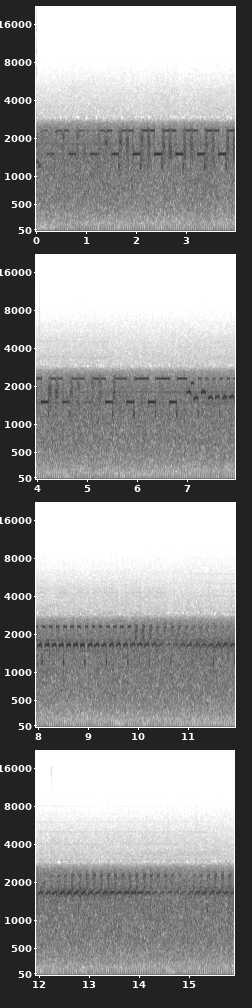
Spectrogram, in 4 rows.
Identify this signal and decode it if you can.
SSTV (slow-scan television), Scottie 1.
